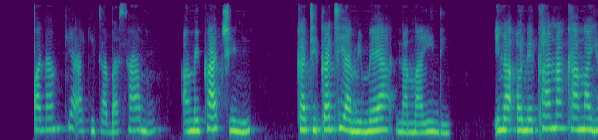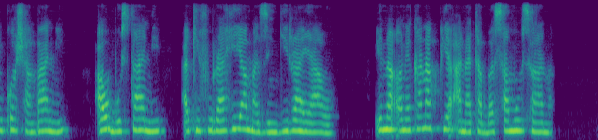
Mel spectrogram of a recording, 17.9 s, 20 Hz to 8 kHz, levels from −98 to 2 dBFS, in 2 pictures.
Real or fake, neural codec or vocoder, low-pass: fake; codec, 24 kHz, 3 kbps, HILCodec; 7.2 kHz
